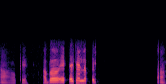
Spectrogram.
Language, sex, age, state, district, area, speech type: Malayalam, male, 18-30, Kerala, Kozhikode, urban, conversation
